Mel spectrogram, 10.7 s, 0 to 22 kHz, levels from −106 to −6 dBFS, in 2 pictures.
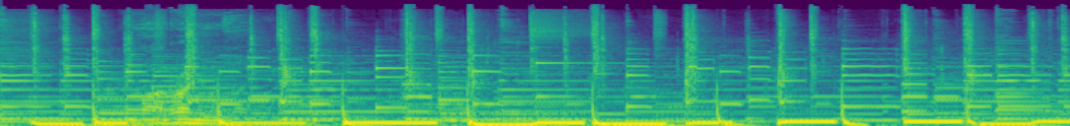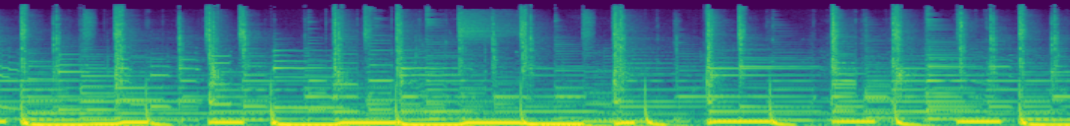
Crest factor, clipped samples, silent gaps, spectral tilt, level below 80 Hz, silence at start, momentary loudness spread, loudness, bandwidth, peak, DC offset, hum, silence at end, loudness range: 10 dB; under 0.1%; none; -6.5 dB/octave; -16 dBFS; 0 s; 5 LU; -14 LUFS; 18 kHz; -2 dBFS; under 0.1%; none; 0 s; 1 LU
